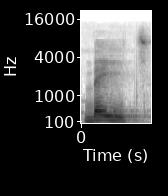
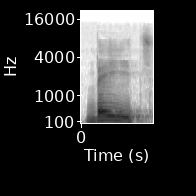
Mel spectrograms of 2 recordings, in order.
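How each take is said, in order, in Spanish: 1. La palabra termina en un sonido t claro. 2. La palabra termina en un sonido t claro.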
